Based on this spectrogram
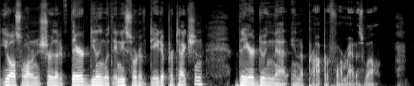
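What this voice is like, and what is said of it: Congested, stuffy voice. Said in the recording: “I sound a little congested. ... I am fighting a cold”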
